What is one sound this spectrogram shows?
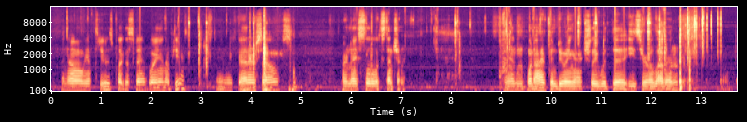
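Small plastic parts click and rattle as they are handled.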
